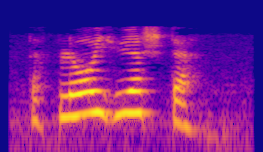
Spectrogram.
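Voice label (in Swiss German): "bloi", Alsatian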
